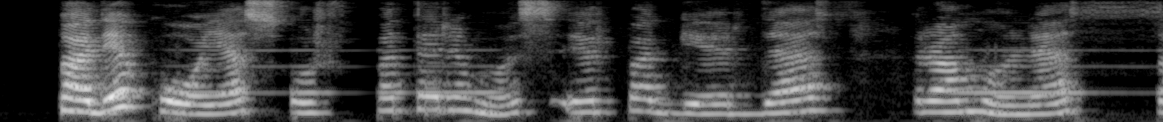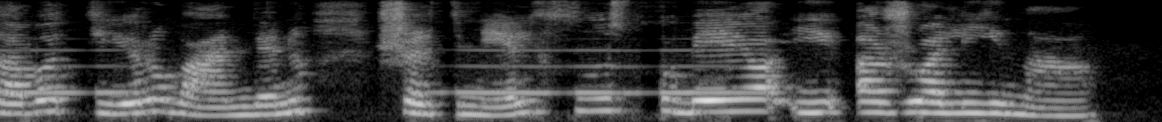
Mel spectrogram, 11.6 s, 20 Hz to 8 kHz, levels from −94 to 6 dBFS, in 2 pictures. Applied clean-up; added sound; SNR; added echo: neural mask model RNNoise.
